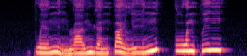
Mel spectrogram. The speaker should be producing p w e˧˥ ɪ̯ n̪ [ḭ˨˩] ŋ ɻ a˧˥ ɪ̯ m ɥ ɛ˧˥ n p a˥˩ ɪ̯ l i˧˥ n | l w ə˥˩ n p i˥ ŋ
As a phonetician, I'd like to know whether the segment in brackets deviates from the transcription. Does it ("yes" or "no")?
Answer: no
